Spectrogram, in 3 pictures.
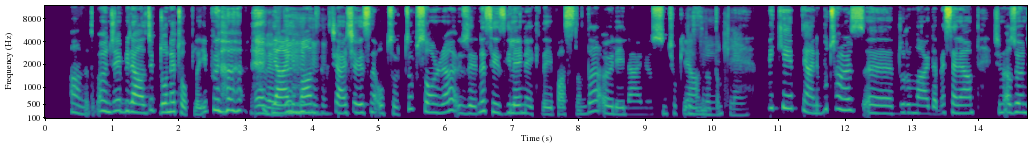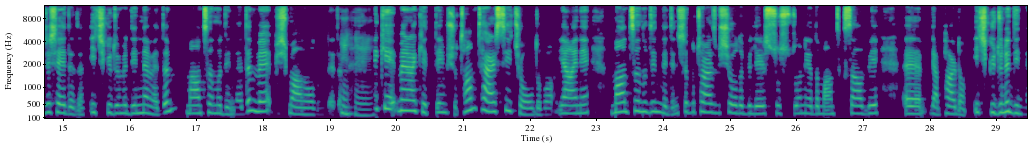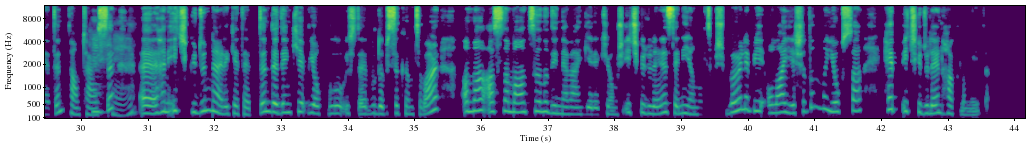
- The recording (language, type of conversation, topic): Turkish, podcast, Karar verirken mantığını mı yoksa içgüdülerini mi dinlersin?
- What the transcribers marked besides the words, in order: chuckle; tapping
